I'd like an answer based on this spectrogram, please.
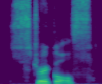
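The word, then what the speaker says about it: strigils: They actually scraped the oil and the dirt off their skin using struggles. Like wiggles, but it's spelled s t r i g i ls.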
